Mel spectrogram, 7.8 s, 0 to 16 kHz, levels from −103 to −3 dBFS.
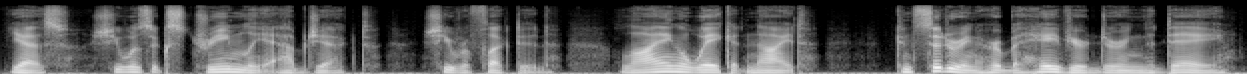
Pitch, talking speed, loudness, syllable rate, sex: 105 Hz, 130 wpm, -20 LUFS, 5.0 syllables/s, male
